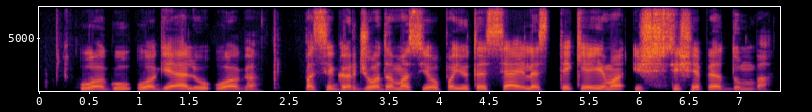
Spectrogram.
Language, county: Lithuanian, Vilnius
